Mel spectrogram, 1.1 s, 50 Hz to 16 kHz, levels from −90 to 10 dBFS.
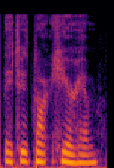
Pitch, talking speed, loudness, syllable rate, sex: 185 Hz, 260 wpm, -16 LUFS, 5.0 syllables/s, female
